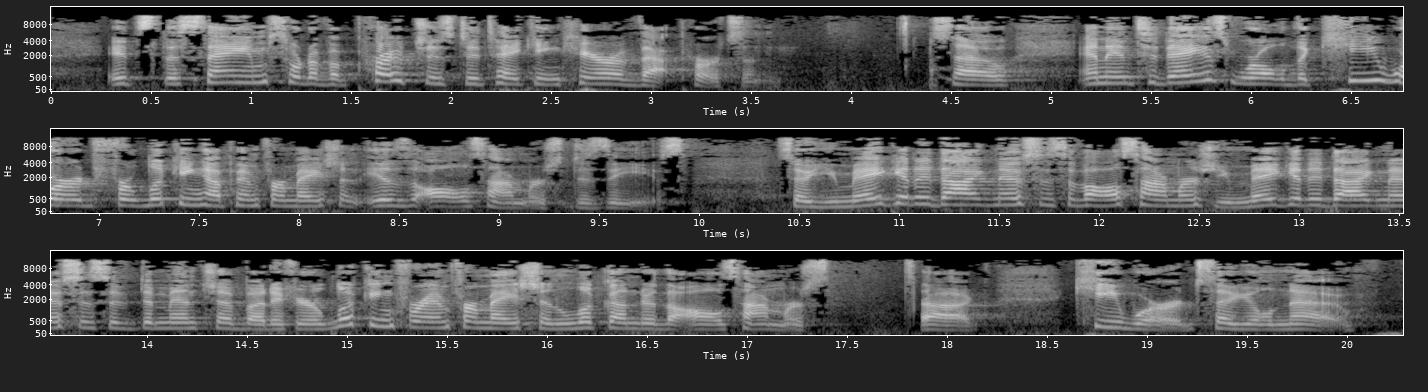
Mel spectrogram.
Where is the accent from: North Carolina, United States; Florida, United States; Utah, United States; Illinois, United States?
North Carolina, United States; Durham; So I'm from Durham. That makes me the expert.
